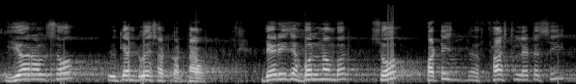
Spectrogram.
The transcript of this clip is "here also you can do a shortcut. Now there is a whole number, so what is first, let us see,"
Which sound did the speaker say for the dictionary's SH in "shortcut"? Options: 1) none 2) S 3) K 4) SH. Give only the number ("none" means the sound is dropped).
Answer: 2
